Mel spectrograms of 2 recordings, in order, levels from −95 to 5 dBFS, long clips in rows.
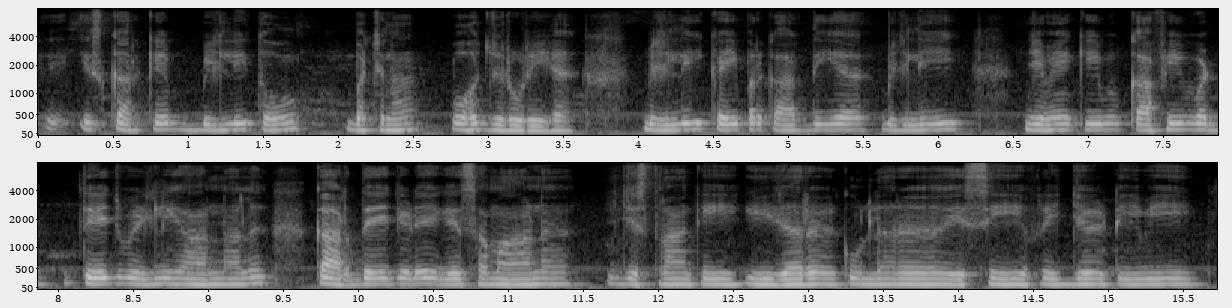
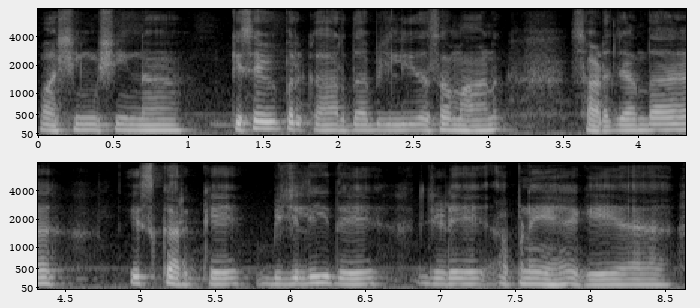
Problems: background conversations at intervals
